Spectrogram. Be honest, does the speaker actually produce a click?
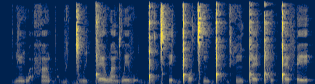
yes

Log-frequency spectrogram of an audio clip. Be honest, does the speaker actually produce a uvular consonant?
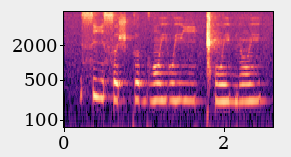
no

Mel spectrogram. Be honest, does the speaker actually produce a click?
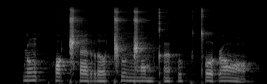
yes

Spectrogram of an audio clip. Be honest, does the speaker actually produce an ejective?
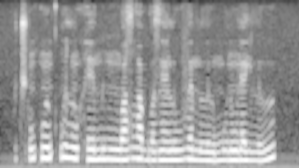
yes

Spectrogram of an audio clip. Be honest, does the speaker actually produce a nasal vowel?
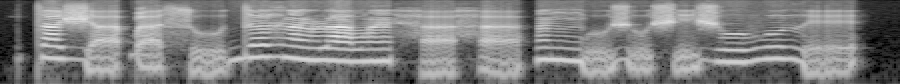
yes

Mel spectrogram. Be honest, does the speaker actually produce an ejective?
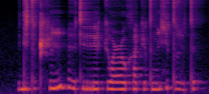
no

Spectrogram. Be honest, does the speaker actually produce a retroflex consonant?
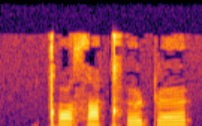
yes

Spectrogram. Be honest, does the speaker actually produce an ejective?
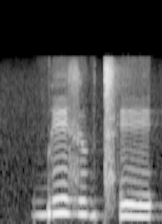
yes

